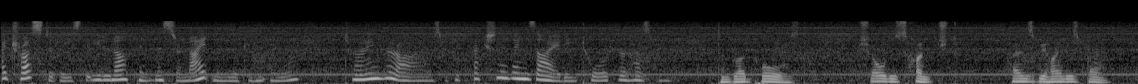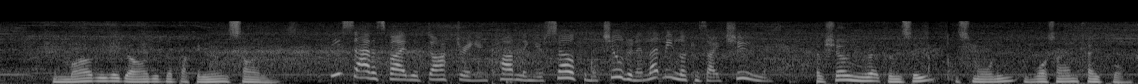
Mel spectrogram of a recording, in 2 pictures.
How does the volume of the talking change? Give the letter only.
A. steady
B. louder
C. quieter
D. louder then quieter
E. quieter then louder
A.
